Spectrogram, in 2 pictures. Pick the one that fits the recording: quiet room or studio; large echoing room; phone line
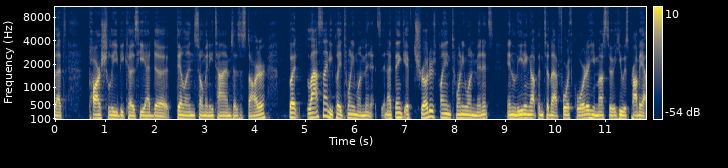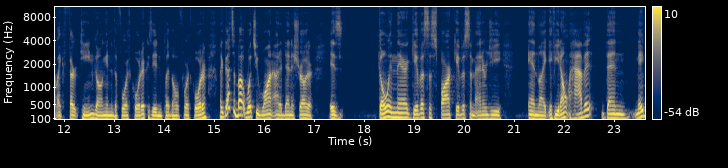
quiet room or studio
